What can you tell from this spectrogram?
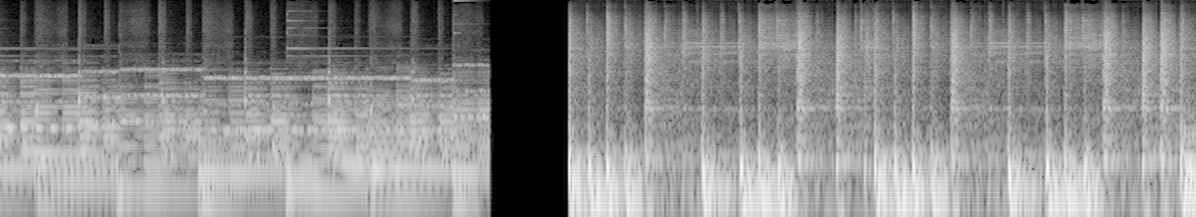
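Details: Steady organ-like keyboard chords play for several seconds before a short silence. Dense music with a driving drum beat follows, and no animal sound can be picked out.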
